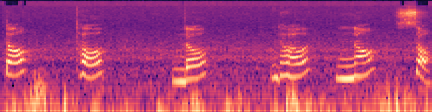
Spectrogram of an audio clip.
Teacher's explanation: દંતવ્ય દાંતથી બોલાતા વ્યંજનો. દાંતમાં જીભ અડે છે, સ્પર્શે છે ને પછી શબ્દ નીકળે છે.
